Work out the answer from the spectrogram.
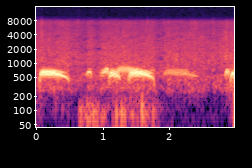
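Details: Male spotted dove, penguku voice type, caught one afternoon in Indonesia as a prized lure bird; a long mellow coo, a short note, then a drawn-out falling coo and a quieter trailing one.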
